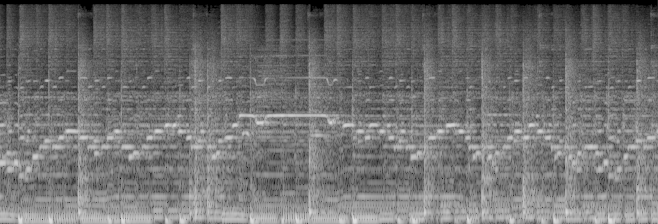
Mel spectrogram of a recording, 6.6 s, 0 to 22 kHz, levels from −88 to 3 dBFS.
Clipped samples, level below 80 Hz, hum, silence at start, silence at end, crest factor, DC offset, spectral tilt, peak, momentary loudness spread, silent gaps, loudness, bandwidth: under 0.1%; -24 dBFS; none; 0 s; 0 s; 16 dB; under 0.1%; -4 dB/octave; -2 dBFS; 3 LU; none; -16 LUFS; over 20 kHz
